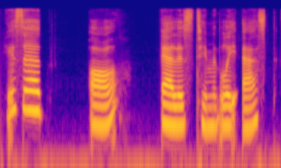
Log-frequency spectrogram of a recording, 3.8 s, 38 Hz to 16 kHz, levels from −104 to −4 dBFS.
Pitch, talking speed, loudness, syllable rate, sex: 215 Hz, 95 wpm, -18 LUFS, 4.6 syllables/s, female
